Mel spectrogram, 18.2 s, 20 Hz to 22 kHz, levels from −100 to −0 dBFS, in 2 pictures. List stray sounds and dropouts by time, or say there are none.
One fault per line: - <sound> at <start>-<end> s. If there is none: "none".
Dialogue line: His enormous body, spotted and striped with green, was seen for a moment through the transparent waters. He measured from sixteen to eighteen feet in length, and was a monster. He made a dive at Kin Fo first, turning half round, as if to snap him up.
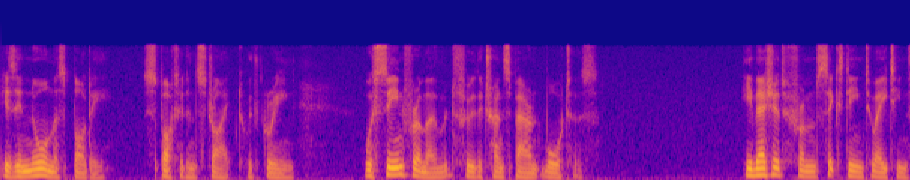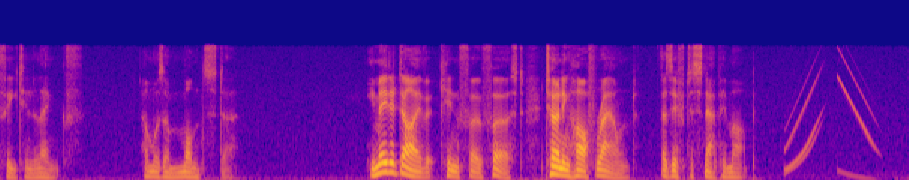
- chirp at 16.9-17.9 s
